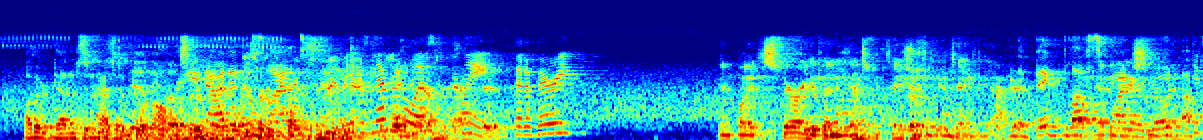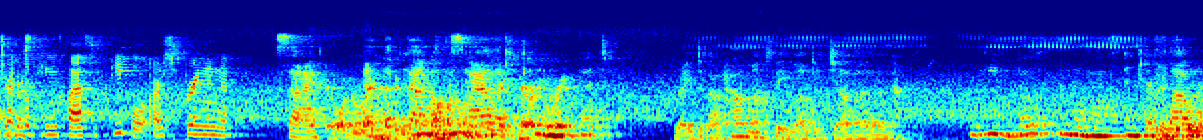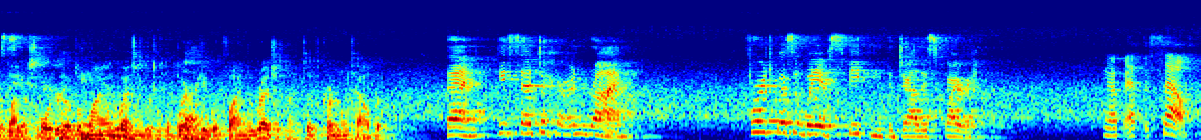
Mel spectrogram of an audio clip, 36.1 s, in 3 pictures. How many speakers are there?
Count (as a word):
nine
